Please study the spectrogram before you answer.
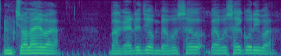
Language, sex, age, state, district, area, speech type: Odia, male, 30-45, Odisha, Malkangiri, urban, spontaneous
